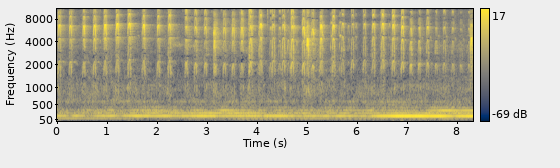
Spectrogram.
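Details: Great spotted woodpecker nest, Furuberget near Hamar, Norway, summer 2017: quick high clicking calls about three a second over a steady low hum that swells toward the end; handheld Panasonic Lumix FZ2000.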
